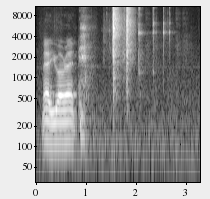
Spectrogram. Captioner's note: gun clicks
